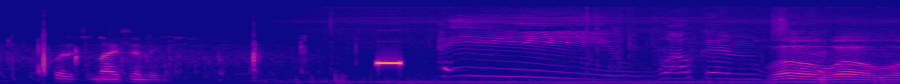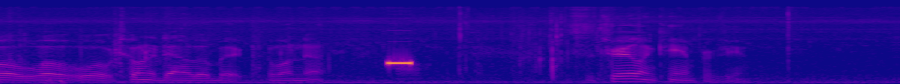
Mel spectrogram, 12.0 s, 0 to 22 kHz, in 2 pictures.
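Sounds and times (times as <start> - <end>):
short electronic beep: 8.6 - 8.8.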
